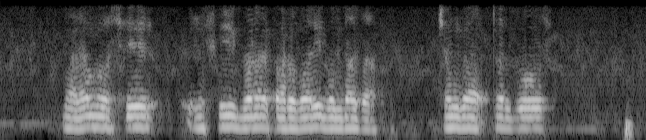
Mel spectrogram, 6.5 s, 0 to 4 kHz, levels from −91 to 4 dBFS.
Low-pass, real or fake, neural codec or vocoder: 3.6 kHz; fake; codec, 16 kHz, 2 kbps, FreqCodec, smaller model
